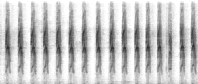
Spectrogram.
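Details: Moss wren bird-lure sound: a quick series of clipped, bright, high-pitched chirps, evenly repeated roughly five or six per second.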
